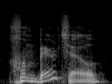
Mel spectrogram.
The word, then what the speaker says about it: Humberto: Is the H silent in your first name, or did I pronounce it correctly? It's mainly Latin. It's like Humberto.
